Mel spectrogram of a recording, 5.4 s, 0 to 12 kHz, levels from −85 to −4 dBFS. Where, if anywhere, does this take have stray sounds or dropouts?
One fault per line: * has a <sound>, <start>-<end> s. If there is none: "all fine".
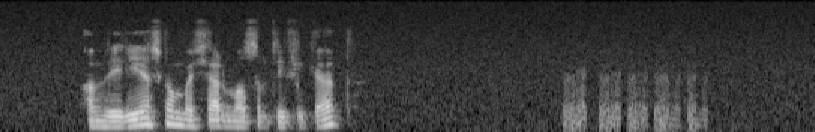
* has a laugh, 3.8-4.7 s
